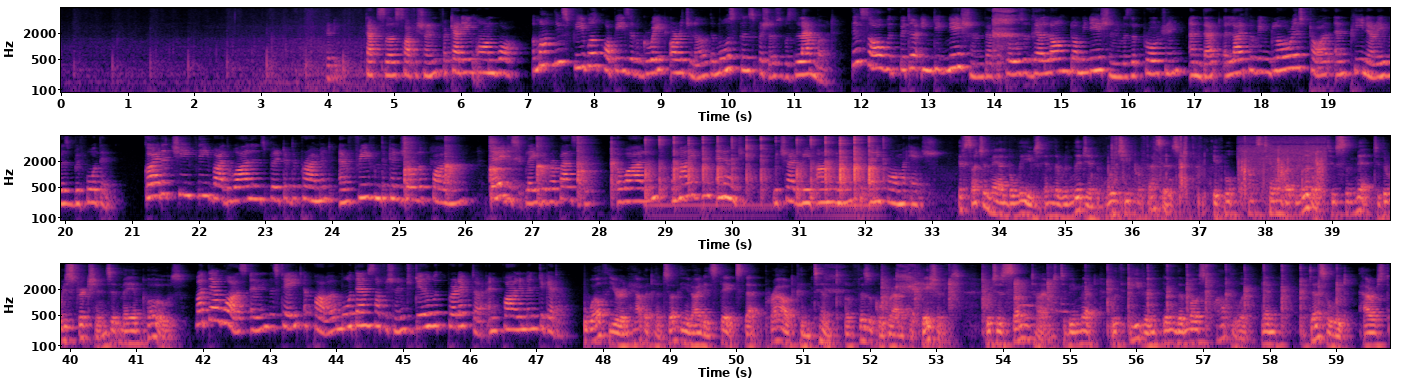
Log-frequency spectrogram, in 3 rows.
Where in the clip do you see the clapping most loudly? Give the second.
32 s.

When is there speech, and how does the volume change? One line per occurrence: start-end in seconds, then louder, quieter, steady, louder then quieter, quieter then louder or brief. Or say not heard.
4.0-59.7 steady.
